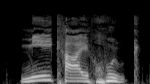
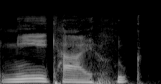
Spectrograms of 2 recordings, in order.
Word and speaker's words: Mykhailiuk: And Fran Fraschilla was making Mykhailiuk 3 words. And that was driving me crazy. Mykhailiuk. There, I found it. I found where I spelled it out phonetically. Mykhailiuk. Just take out the dashes there.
